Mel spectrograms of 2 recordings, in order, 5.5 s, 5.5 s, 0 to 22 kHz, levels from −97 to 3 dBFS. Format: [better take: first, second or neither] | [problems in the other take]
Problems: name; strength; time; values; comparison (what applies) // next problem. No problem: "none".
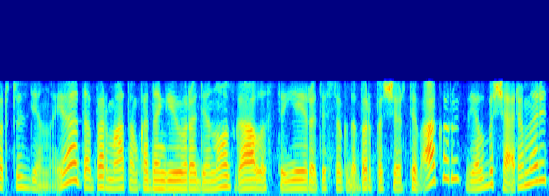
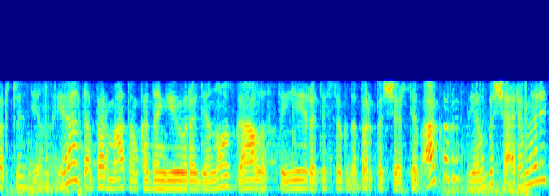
first | background sound (Drawer open or close); 17 dB below the speech // room echo; dies away in 0.6 s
